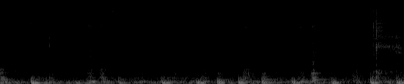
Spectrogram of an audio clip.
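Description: A pen writing on paper: faint, irregular short scratching strokes.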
